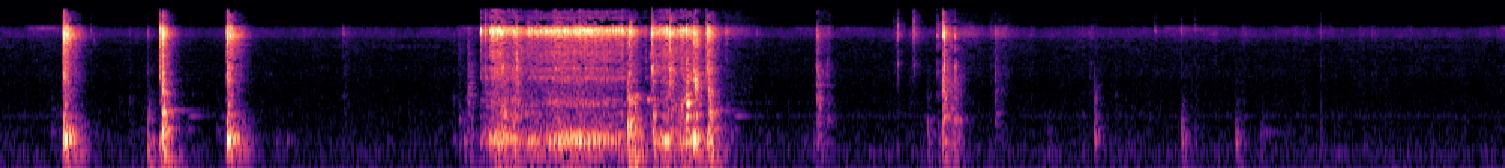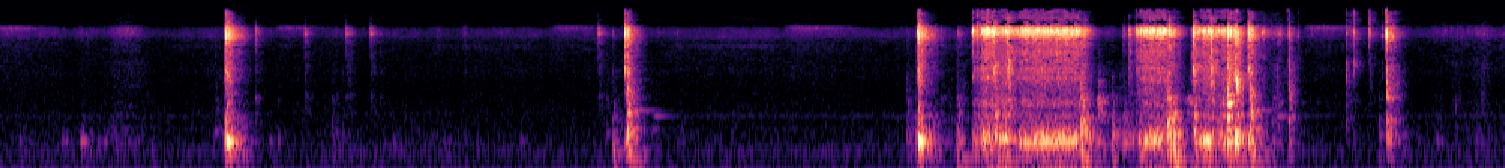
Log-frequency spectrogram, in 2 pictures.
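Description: Industrial straight-stitch sewing machine running in two short bursts of two to four seconds, about five seconds in and again near the end, stitching the shoulder seams of a fabric garment. Sharp clicks and knocks come in between the runs.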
